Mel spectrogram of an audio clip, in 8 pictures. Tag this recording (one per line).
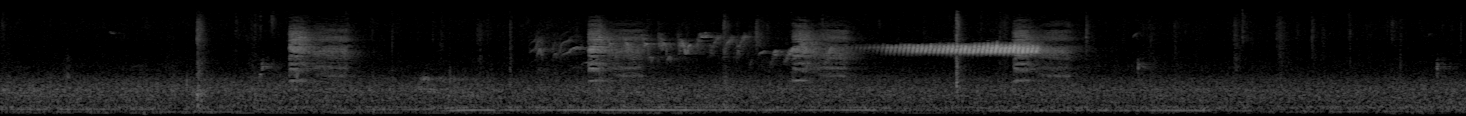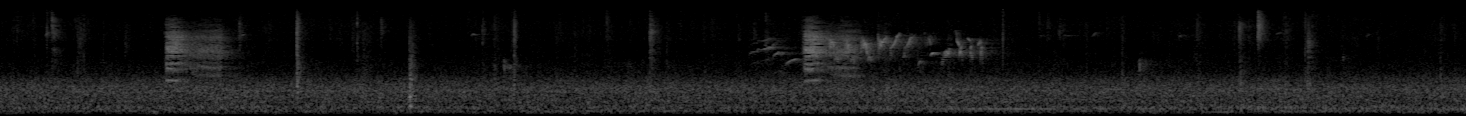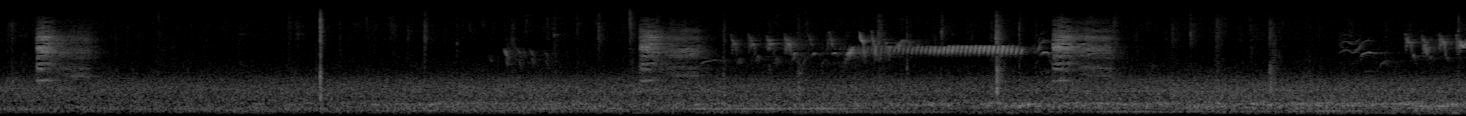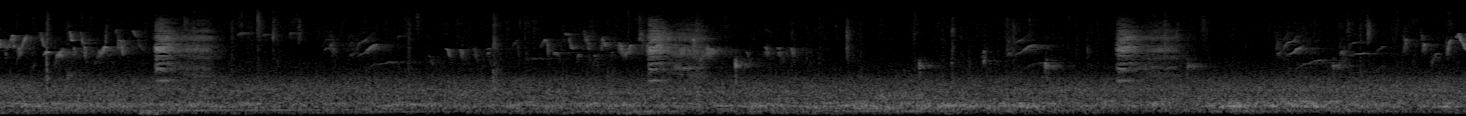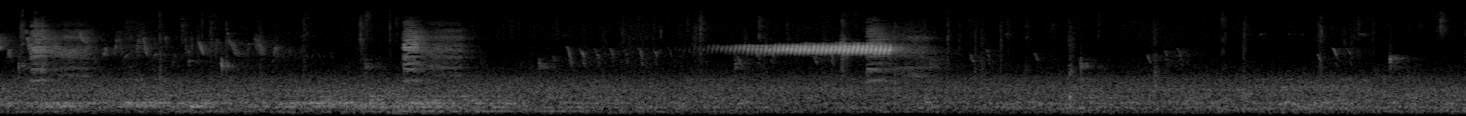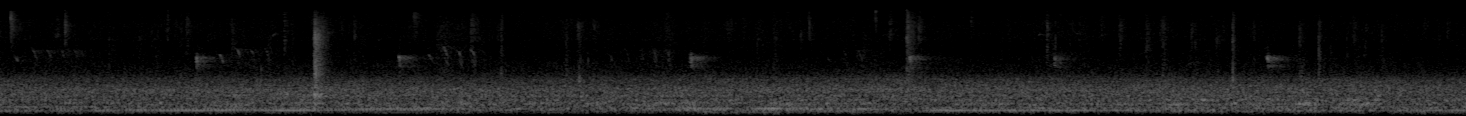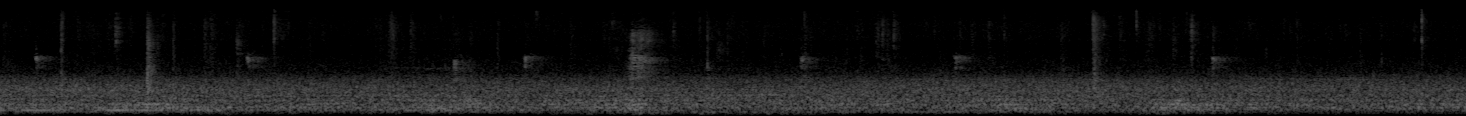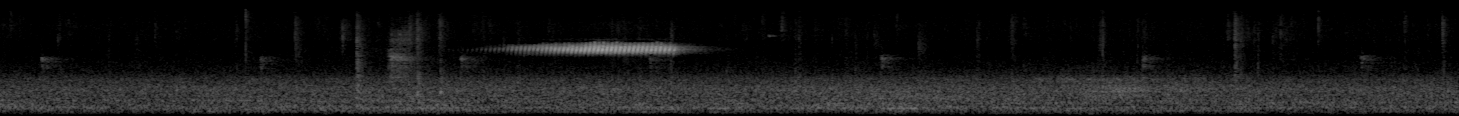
ambiance
bird
new-england
rain
rhode-island
rural
spring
